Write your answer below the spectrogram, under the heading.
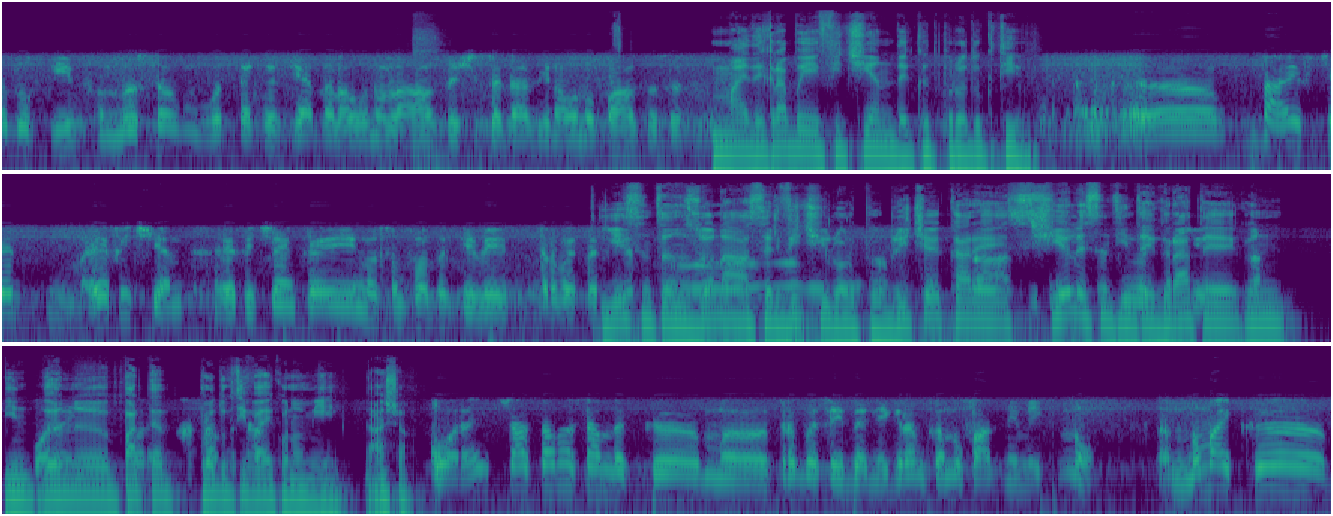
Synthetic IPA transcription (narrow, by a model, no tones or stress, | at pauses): pɾod̪uk̚t̪ivnusəɱvɨt̪p̪ekəziad̪əlaunulaalt̪uʃised̪eavinəunupealt̪usəmajd̪e̞ɡɾabəjeefit͡ʃie̞nt̪̚d̪e̞kɨt̪pɾo̞d̪ukt̪ḭv | əd̪aefi̥t͡ʃen | efit͡ʃie̞nt̪e̞fit͡ʃient̪̚kəjejnusunt̪pɾo̞d̪uk̚t̪ivit̪ɾe̞bujesəjejsunt̪ɨnzo̞nase̞rvit͡ʃiːlo̞rpublit͡ʃe̞kaɾe̞ʃije̞le̞sunt̪̬int̪e̞ɡɾat̪e̞ɨn | iɨnpart̪eapɾo̞d̪uk̚t̪ivae̞ko̞no̞mije̞̰ja̰ʃa̰ko̞ɾe̞k̚t̪ʃiast̪anunseamnəkəət̪ɾe̞buje̞səijd̪e̞miɡɾəmkənufaknimiknu | numajkʰə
